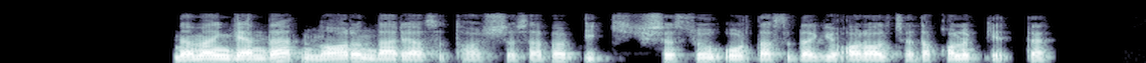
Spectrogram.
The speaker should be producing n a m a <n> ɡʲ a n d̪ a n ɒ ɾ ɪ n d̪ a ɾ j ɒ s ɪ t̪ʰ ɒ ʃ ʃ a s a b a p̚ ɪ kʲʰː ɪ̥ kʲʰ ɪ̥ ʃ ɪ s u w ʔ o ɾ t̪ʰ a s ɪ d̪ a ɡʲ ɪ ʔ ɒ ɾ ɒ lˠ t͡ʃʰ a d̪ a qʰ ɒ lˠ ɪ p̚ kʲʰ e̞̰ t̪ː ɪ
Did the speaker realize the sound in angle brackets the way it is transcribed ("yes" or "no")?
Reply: no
